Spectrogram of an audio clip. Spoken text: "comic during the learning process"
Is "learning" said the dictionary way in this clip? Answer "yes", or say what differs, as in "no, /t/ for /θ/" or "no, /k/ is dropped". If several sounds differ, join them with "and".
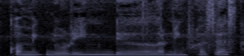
yes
